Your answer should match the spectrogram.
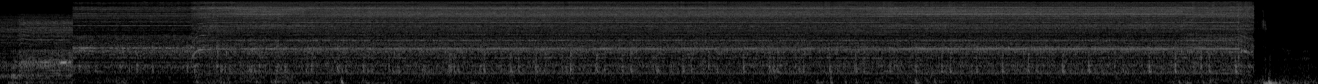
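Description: An electric mixer mixing butter, sugar and vanilla runs at a moderate speed, making a steady, close, high whirring hum that lasts without a break before it cuts off near the end.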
